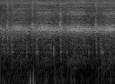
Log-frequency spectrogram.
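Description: An E. T. Westbury-design model twin-cylinder paddle steam engine running on compressed air: a steady hiss of air with light ticks from the mechanism a few times a second, and a soft low thump about half a second in.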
